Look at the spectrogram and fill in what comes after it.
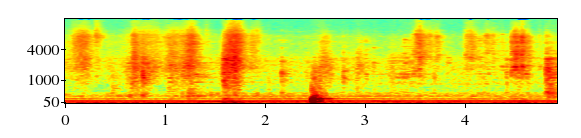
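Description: Faint, irregular chewing of a warm cheese and chive mini quiche, with one short low thump about two and a half seconds in, over a faint steady hum.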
